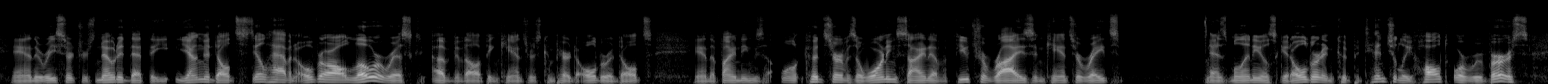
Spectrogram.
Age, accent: 40-59, American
